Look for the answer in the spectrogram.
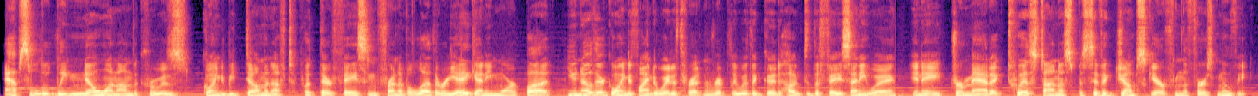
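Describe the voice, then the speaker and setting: A man's voice: medium pitch, animated, fast, hardly any pauses, faint music behind. A man narrating a scripted video essay in a wry, opinionated, emphatic way.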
